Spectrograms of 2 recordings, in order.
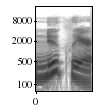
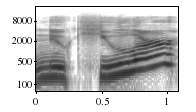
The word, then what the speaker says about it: nuclear: So, how does to get to the to the nuclear of it all, which by the way, I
